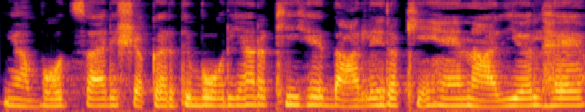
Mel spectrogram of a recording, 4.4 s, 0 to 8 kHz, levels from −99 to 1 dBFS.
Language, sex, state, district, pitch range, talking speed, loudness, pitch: Hindi, female, Madhya Pradesh, Dhar, 185-195 Hz, 175 wpm, -14 LUFS, 190 Hz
